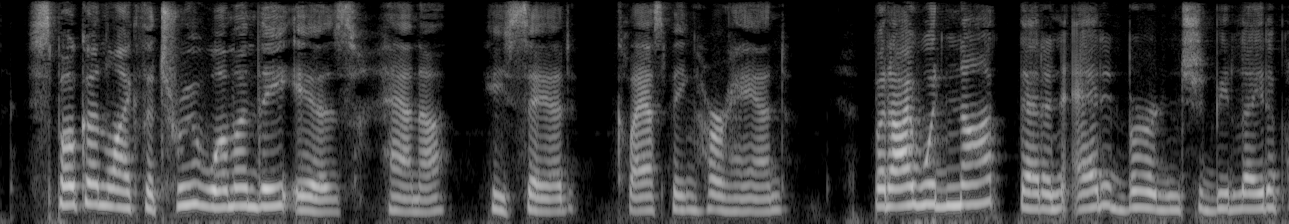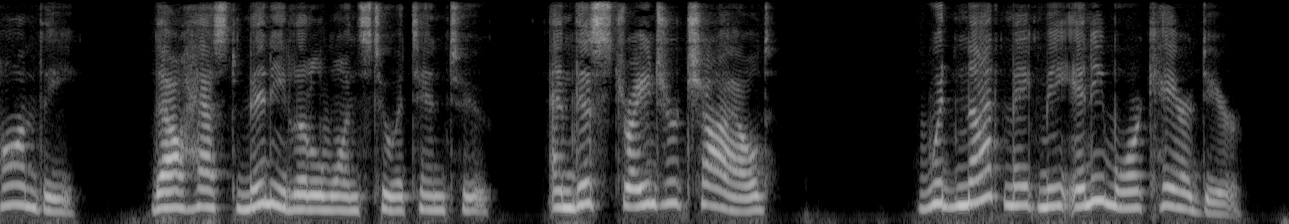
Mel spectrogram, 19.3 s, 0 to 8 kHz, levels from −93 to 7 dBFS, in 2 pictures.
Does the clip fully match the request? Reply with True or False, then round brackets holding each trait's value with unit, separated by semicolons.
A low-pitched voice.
False (220 Hz)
